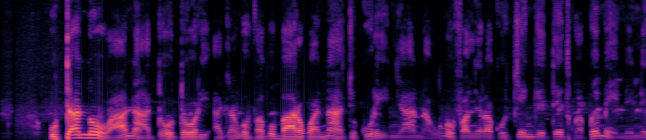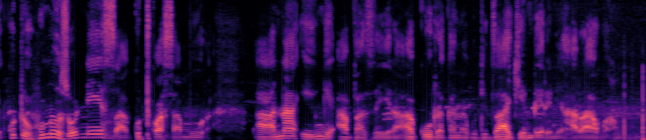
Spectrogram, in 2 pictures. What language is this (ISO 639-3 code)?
ndc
